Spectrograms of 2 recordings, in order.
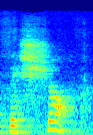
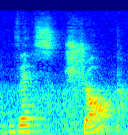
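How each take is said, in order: First: The two words blend into one sound. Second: Each word is said separately and carefully. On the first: The speaker is talking casually to a friend. "You would blend it when you were talking to a friend" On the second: The speaker is giving a formal talk. "if you were giving a formal talk, you might say"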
